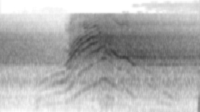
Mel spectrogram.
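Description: A cat yowling. The end of one long call fades out, then a second long yowl begins just under a second in, rising and then falling in pitch.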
